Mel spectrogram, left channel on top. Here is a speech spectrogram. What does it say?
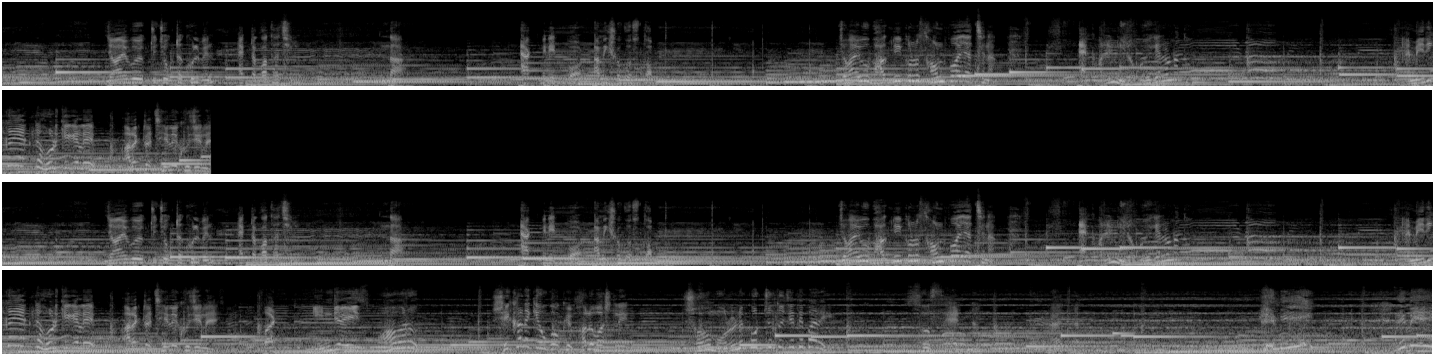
জামাইবাবু একটু চোখটা খুলবেন, একটা কথা ছিল। না, 1 মিনিট পর আমি শোক স্তব্ধ। জামাইবাবু ভাগ্নির কোনো সাউন্ড পাওয়া যাচ্ছে না, একবারে নীরব হয়ে গেল না তো? আমেরিকায় একটা হড়কে গেলে আর একটা ছেলে খুঁজে নেয়, বাট ইন্ডিয়া ইজ মহাভারত। সেখানে কেউ কাউকে ভালোবাসলে সহ মরণে পর্যন্ত যেতে পারে। সো স্যাড না? রিমি, রিমি,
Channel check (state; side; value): drops out; left; at 16.4 s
